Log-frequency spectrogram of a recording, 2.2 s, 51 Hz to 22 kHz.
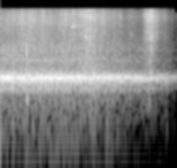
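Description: Chorus of Brood II 17-year periodical cicadas: a steady, high-pitched, eerie ringing that fades out near the end.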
